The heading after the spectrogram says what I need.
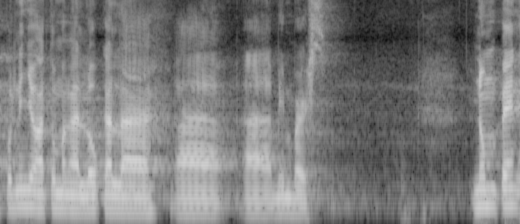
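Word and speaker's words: Phnom Penh: Nompen is the capital city. So thank you pastor boy sa pag-pronounce sa insakto ng pronunciation. Uh some people will read it pinals will read it and say it as a numpen. So silent PE.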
